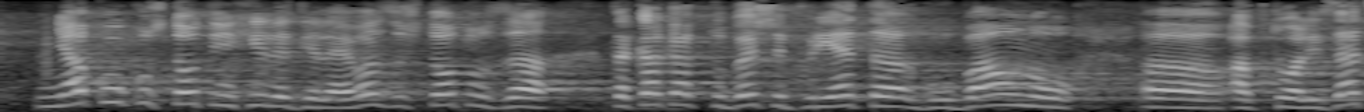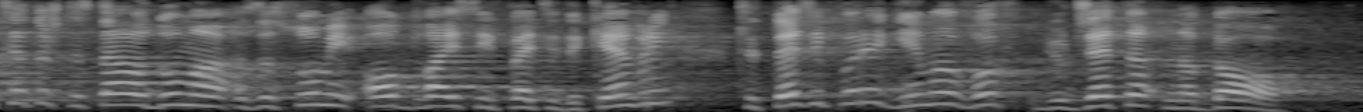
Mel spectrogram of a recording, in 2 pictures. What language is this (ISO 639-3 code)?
bul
